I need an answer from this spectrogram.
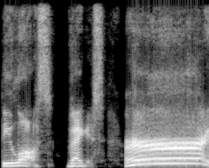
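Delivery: screamed very loud, stretched very slow. Saying a team name aloud when asked to: screaming. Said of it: "Sorry for screaming in your ear".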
